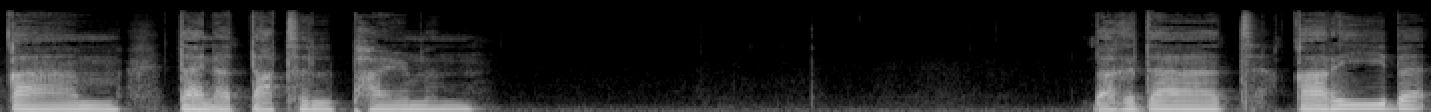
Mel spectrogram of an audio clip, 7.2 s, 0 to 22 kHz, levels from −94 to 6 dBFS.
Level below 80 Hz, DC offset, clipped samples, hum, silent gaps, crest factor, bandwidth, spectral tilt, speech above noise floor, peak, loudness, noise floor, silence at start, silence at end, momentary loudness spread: -52 dBFS; under 0.1%; under 0.1%; none; none; 18 dB; 13.5 kHz; -7.5 dB/octave; 42 dB; -6 dBFS; -24 LUFS; -64 dBFS; 0.05 s; 0.05 s; 10 LU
